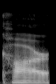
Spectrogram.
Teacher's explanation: Standard American English relies heavily on the rhotic R. That means pronouncing the R clearly in words like car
